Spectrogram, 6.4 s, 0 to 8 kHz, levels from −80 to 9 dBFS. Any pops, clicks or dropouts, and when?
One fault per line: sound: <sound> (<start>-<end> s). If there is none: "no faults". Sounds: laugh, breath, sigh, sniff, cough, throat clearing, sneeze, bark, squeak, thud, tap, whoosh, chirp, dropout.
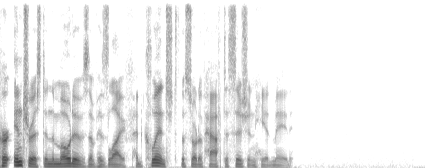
no faults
